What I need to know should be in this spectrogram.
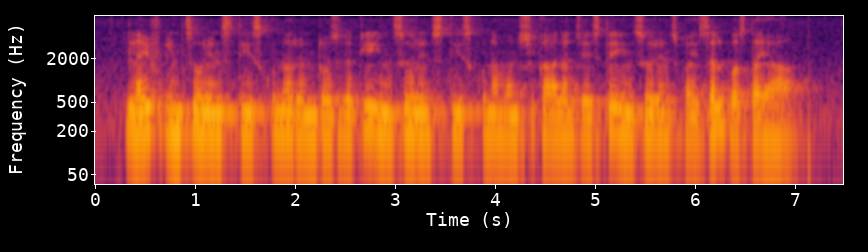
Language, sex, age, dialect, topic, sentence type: Telugu, male, 25-30, Telangana, banking, question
